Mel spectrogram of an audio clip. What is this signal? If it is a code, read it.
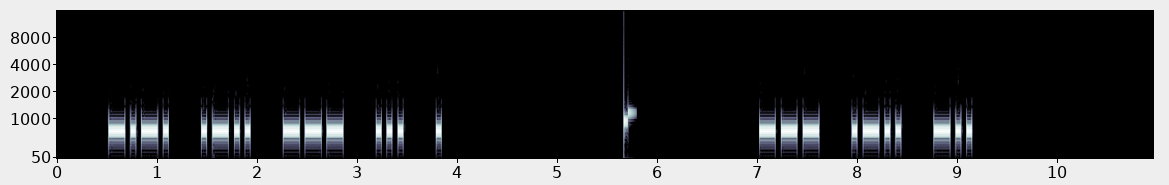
Morse code, heard as a keyed tone, about 22 wpm, spaced as for 16 wpm, 700 Hz. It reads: CLOSE OLD
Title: 2x Character Spacing - Top 500 Words - 22wpm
